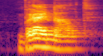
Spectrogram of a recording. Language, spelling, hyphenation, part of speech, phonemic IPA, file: Dutch, breinaald, brei‧naald, noun, /ˈbrɛi̯.naːlt/, Nl-breinaald.ogg
- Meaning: knitting needle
